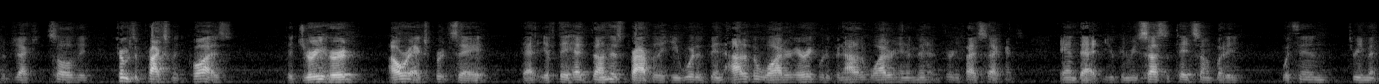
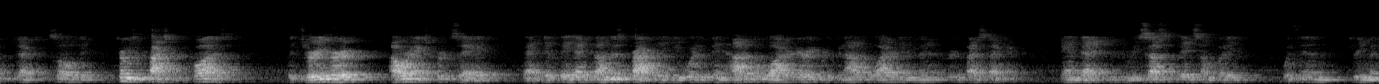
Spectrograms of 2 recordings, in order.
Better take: first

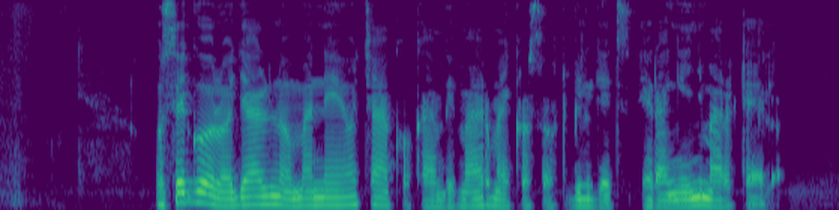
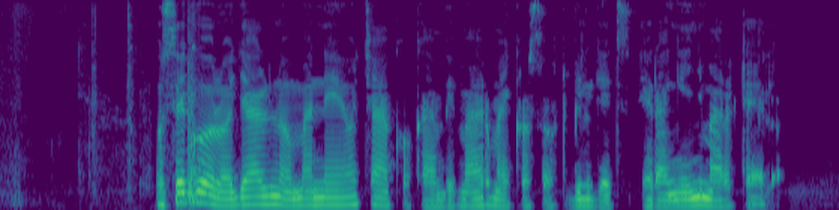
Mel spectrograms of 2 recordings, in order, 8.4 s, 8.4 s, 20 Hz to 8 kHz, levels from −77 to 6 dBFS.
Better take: first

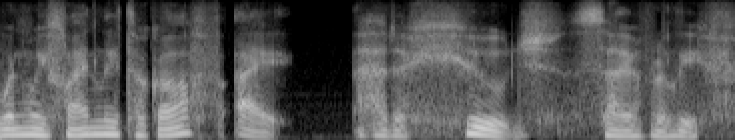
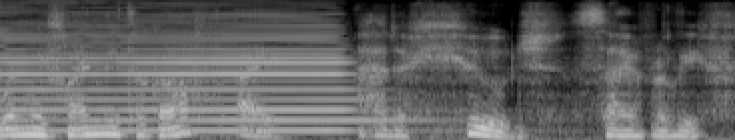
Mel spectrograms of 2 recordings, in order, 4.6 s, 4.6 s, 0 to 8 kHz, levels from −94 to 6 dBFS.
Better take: first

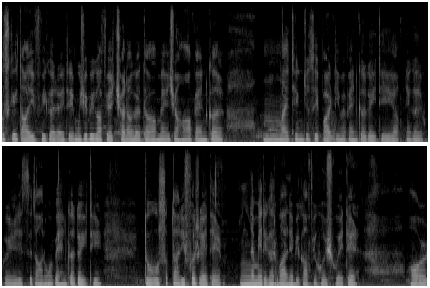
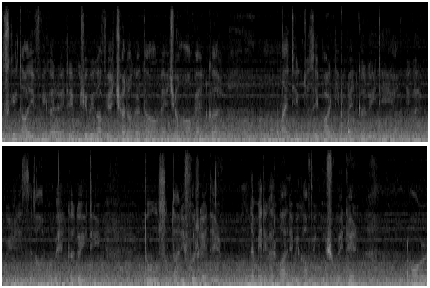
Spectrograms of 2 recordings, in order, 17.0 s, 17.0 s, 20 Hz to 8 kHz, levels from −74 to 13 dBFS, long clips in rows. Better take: first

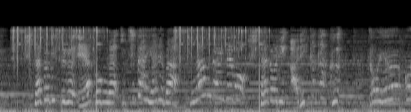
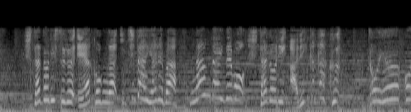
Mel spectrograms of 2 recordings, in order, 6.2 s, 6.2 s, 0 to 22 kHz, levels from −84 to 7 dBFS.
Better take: second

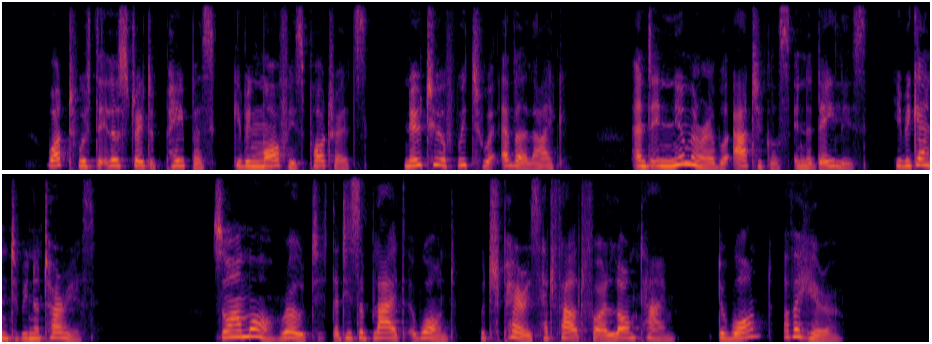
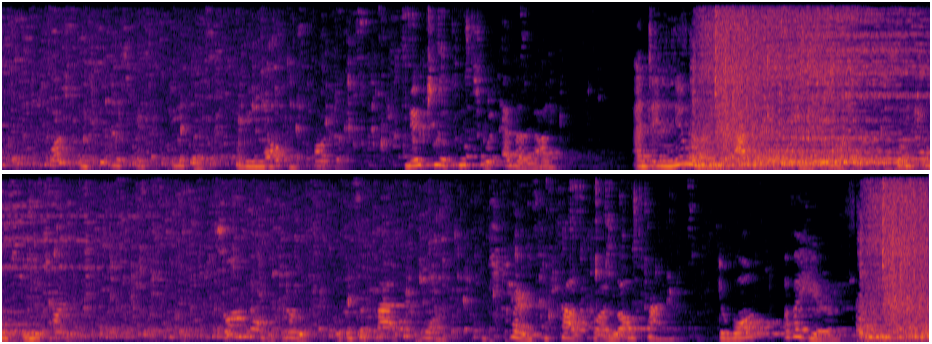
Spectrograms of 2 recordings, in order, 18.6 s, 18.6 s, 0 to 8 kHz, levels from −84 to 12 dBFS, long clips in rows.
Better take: first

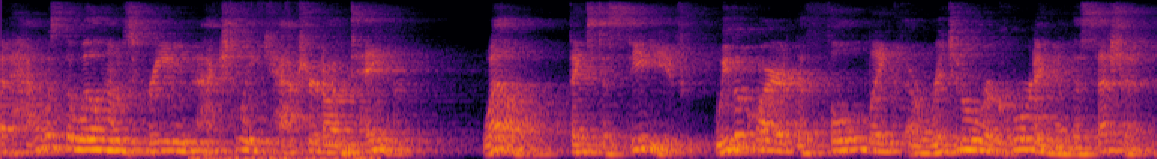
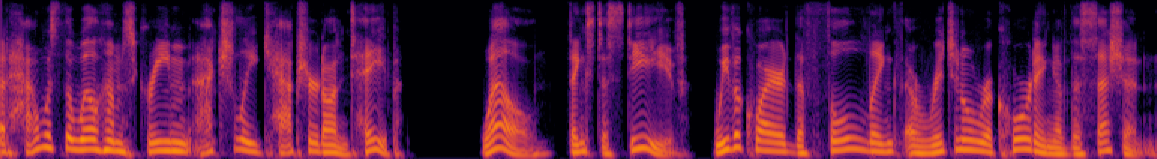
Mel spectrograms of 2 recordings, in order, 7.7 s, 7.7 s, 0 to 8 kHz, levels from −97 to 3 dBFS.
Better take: second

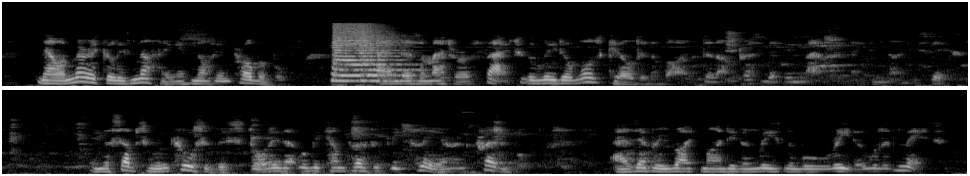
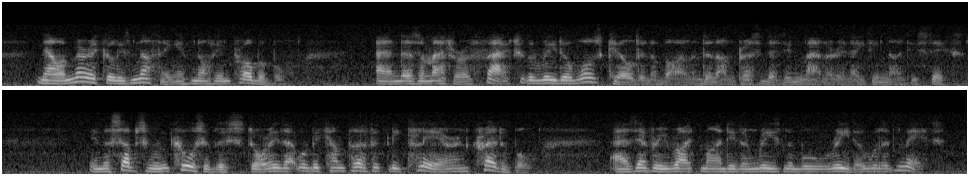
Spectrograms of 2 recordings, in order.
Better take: second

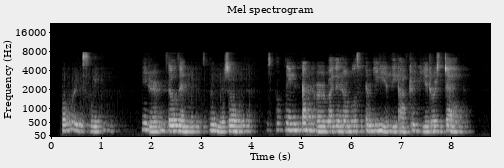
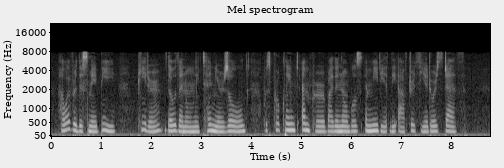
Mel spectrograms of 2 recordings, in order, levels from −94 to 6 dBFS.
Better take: second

